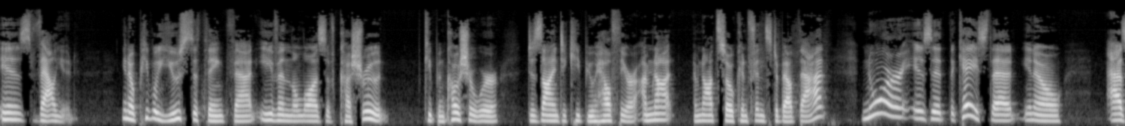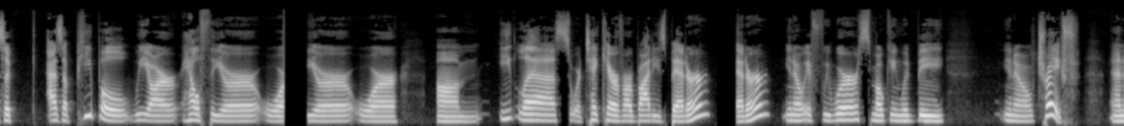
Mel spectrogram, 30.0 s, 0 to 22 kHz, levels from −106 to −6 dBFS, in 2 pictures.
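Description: At 18.79 s the speech drops out for about 0.31 s in a stream reconnect, then resumes roughly 0.93 s earlier, repeating audio already heard. At 24.56 s another stream reconnect silences it for 0.26 s. Playback restarts about 0.53 s back.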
